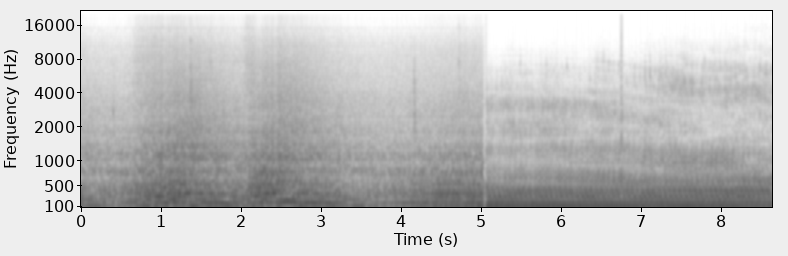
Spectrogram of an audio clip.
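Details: Restored 1935 Stancraft race boat inboard, the oldest known surviving Stancraft, with race intake manifolds that hold a high idle of about 2,000 rpm; throaty six revs, then settles to a fast, even idle with smooth firing and no knocks. Normal high idle.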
